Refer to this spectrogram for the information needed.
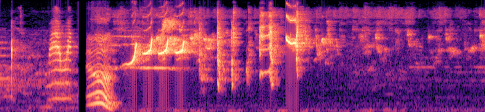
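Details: Male ringneck parrot watching its own videos at home: a quick nasal note, then a sharp downward-swooping squawk followed by a string of thin, high, rapid chirps and squeaks that fade out.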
